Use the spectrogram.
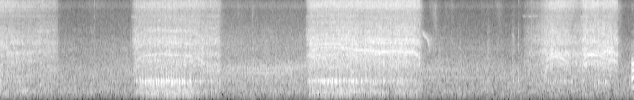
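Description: Cordless drill driving a homemade watermelon smoothie machine, whirring loudly up close in three separate bursts of several seconds each, with quieter pauses between them and no talking.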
